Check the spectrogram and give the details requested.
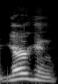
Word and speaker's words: Jurgen: i mean i was upset about it uh jurgen's journey it spell j-u-r-g-e-n but it's pronounced jurgen journey yeah he's a one of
